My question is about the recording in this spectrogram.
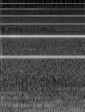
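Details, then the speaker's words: Tesla with an aftermarket Hansshow power trunk and frunk that failed after a long trip partly in heavy rain: loud unbroken high-pitched buzz from the faulty controller, stopped by cutting its power. "Now I've cut the power to the back of the controller so that at least that deafening noise is gone."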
